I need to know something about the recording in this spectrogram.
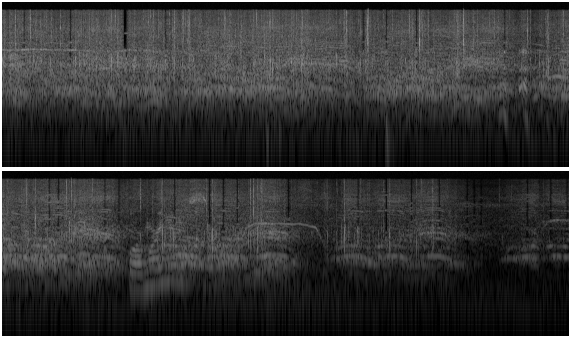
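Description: A large crowd cheers and applauds in a big open space.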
